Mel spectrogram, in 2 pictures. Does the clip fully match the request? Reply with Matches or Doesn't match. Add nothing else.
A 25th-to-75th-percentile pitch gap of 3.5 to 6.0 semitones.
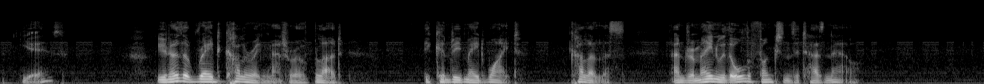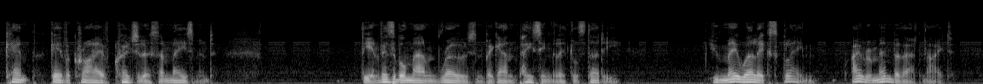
Matches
